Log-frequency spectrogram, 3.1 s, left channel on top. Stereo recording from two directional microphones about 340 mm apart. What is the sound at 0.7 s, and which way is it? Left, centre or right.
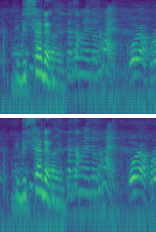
Speech, centre.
